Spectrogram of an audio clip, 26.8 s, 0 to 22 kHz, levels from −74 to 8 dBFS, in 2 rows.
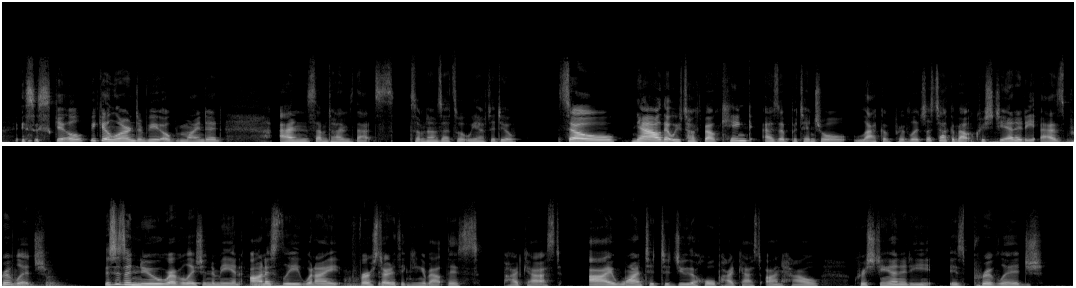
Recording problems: household noises; noticeable; throughout; 20 dB below the speech

